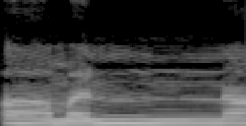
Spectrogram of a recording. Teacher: வலாக்கில் லா யஅலமூன் வ இதா லகுல் லதீன ஆமனூ காலூ ஆமன்னா وَإِذَا لَقُوا الَّذِينَ آمَنُوا قَالُوا آمَنَّا ஆமன்னா அப்படிங்கும்போது நூனை வந்து சத்து செய்யப்பட்ட நூனை ஒரு செகண்ட் நல்லா அழுத்தி உச்சரிக்கணும்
